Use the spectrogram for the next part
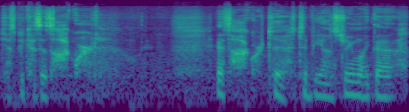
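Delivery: hushed breathy whisper. Real, not acted. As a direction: whisper so nobody nearby hears. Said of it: "I'm gonna be quiet".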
